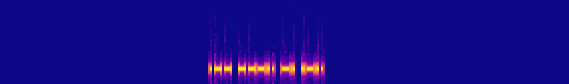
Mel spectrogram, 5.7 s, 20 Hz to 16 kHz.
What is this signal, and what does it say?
Morse code, heard as a keyed tone, about 47 wpm, 700 Hz. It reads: W8NL
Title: USA Call Signs - 4 Characters - Repeated 3x - 50wpm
